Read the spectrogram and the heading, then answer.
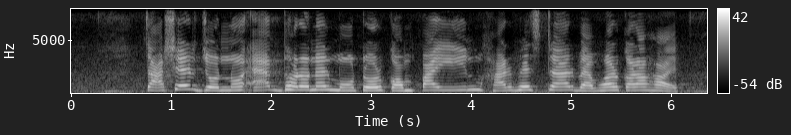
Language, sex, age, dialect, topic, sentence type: Bengali, female, 25-30, Standard Colloquial, agriculture, statement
